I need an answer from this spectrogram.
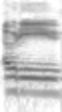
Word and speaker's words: Otey: I kind of pair Instagram and Facebook together, but if if you search OT and it's it's it's it's pronounced OD like overdose, but it's spelled O ty.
